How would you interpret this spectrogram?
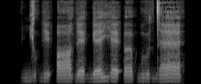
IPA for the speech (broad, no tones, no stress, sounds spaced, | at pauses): ɟ u ɠ ɪ ʔ ɑ ɗ ɛ ɠ ɛ j ɛ ʔ ʌ ɓ u d æ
